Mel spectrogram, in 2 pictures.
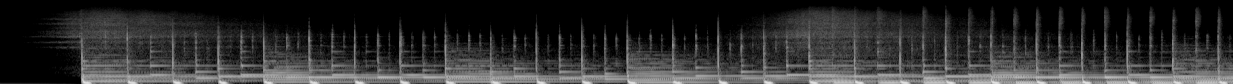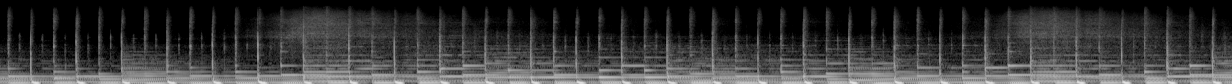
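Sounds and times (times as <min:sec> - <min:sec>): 
techno tango music: 0:00.8 - 0:24.6.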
